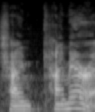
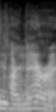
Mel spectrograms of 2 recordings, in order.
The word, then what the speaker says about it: Chimera: it was like oh this is they're just Chimera ants I said it right you did I did they're just Chimera ants oh God ads are almost kind of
